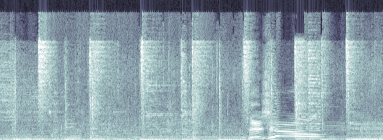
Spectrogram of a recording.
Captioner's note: splashing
